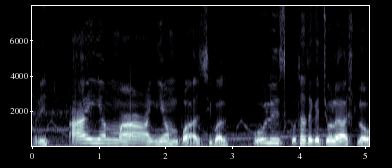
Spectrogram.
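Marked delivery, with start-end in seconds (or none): 0.0-2.9 Chingam catchphrase twist. Acted. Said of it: "impossible".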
